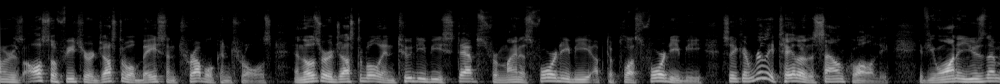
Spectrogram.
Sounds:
Speech

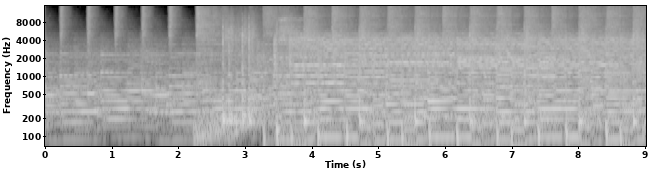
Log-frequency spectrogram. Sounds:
Music, Rock and roll

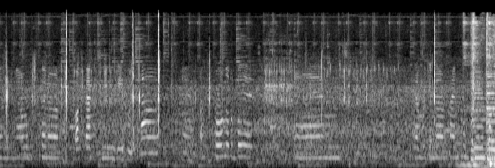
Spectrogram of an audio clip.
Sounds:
Speech, Music

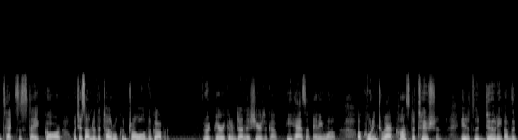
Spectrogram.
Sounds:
Speech

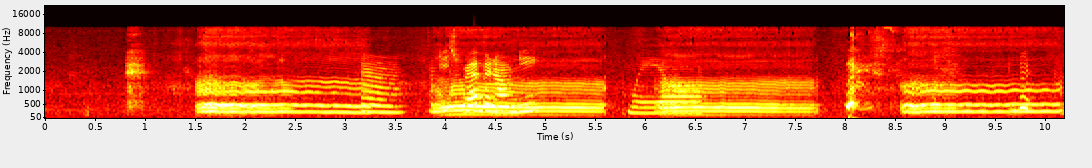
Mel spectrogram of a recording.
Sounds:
Speech

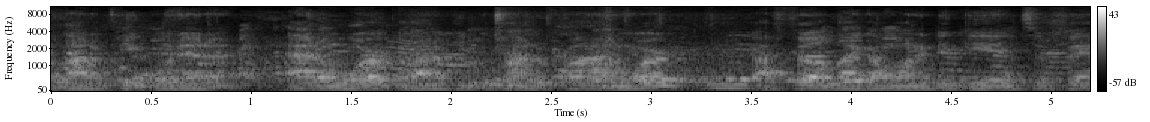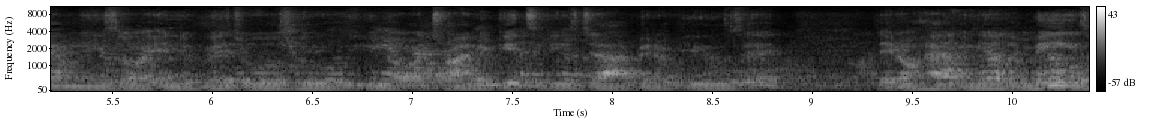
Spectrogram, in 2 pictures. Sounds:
Speech

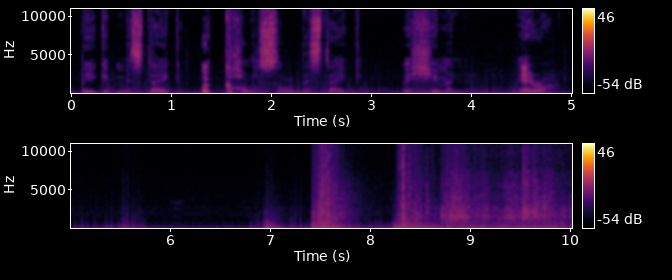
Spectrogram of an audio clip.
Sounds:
Speech

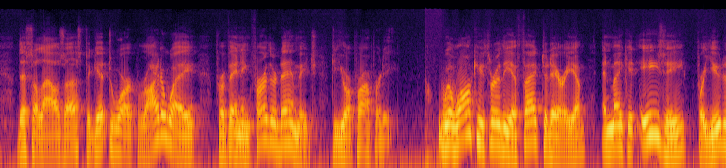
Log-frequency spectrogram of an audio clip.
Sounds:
Speech

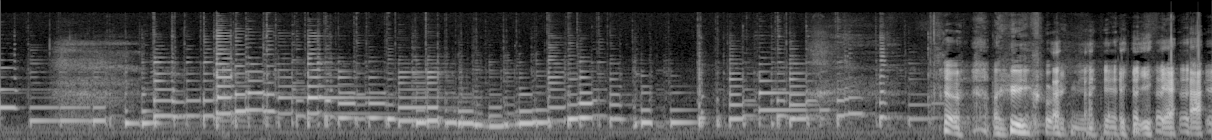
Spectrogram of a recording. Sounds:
playing mandolin

